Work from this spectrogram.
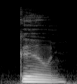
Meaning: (noun) 1. A thug; a usually muscular henchman with little intelligence 2. A hired and paid person who is assigned to terrorize and kill opponents
- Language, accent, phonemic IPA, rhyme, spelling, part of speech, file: English, US, /ˈɡuːn/, -uːn, goon, noun / verb, En-us-goon.ogg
